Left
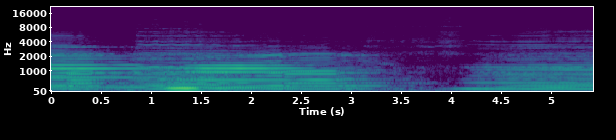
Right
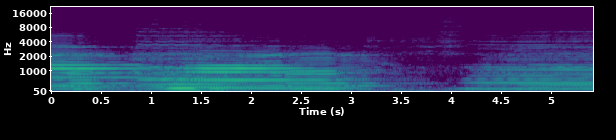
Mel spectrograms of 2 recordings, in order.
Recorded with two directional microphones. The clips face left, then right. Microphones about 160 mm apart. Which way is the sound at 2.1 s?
30° left (ahead or behind).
